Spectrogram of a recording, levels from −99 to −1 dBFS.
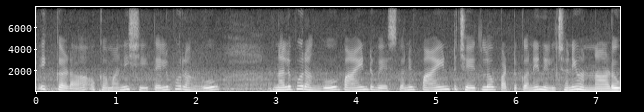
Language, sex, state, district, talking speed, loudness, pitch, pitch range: Telugu, female, Telangana, Mahabubabad, 115 wpm, -17 LUFS, 220 Hz, 200-240 Hz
